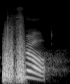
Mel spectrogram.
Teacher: आप मूर्धा की जगह जीभ ले जा के बोलिएगा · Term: मूर्धा श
